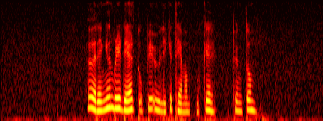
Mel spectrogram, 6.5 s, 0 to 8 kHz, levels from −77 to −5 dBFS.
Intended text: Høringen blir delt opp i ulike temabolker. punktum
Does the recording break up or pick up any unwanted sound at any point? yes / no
yes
